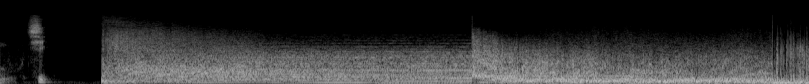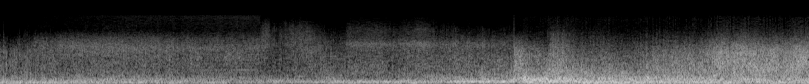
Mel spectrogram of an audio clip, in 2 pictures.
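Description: A huge explosion roars and rumbles deeply.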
